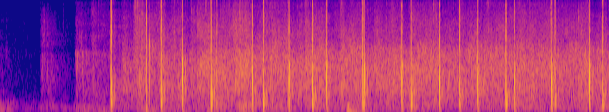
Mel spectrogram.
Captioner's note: audience applauds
